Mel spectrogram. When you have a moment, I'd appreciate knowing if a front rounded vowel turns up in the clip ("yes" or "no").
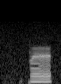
yes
